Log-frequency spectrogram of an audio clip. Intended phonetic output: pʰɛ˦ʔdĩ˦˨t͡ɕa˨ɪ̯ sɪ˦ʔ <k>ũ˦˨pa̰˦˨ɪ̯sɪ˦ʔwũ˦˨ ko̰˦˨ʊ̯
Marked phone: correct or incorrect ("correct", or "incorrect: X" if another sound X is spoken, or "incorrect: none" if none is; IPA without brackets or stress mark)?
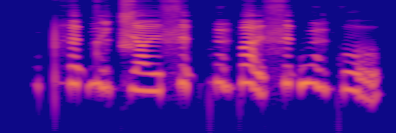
correct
